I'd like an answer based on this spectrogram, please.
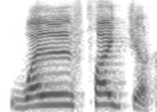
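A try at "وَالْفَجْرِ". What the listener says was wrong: Tadi kalau berdasarkan hukumnya ini apa ya? Roknya tipis apa tebal? Tebal. Tadi bacanya tipis tuh. Wal fajr. Tebal, harus tebal.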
